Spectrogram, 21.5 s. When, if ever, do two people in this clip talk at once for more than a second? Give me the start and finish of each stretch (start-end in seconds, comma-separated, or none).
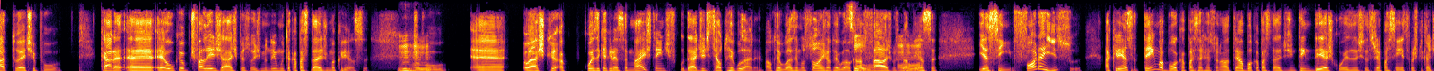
12.7-13.9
